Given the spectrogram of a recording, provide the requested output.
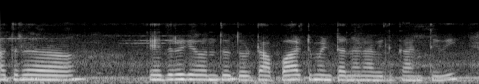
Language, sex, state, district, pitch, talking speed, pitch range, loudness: Kannada, female, Karnataka, Bangalore, 215 Hz, 110 wpm, 200-220 Hz, -15 LUFS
